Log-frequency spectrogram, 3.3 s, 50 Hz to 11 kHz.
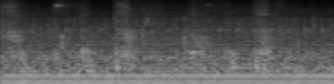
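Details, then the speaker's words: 2003 Volvo XC90 D5 diesel braking on the road after stripping and cleaning the front brake calipers: steady low diesel rumble with cabin rattles, no creak or groan from the brakes, so the caliper creak is cured. "No, stripping that down and cleaning it up seems to have cured that."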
